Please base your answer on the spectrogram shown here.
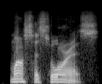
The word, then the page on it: mosasaurus: American English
